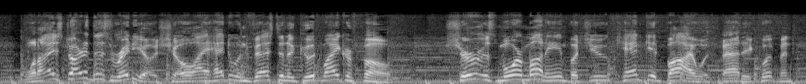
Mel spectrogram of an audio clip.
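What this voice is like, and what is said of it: Radio announcer voice. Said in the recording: “I need to put on my radio voice.”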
